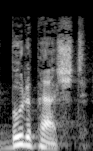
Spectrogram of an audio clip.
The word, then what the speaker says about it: Budapest: I did pronounce that correctly, Budapest. And that's how the Hungarians pronounce it, Budapest.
